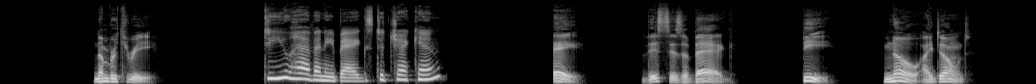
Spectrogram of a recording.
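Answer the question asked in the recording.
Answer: B: No, I don't.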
